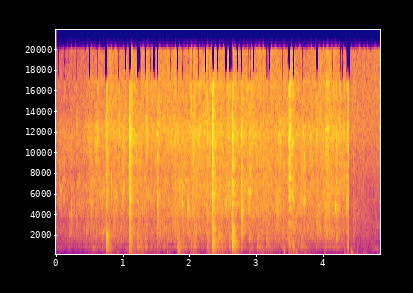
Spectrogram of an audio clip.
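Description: Red onion slices and garlic cloves frying in oil with mustard, cumin and fenugreek seeds, a close, crackling sizzle broken by frequent spatula scrapes and stirring.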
